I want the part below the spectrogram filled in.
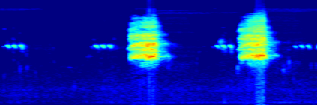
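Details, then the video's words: Lure call of an owl: quick triplets of high, pure chips, then two long, hoarse screeches roughly one and a half seconds apart, with a final chip triplet. "SUARA PIKAT BURUNG HANTU - SOUND CALLING OWLS"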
